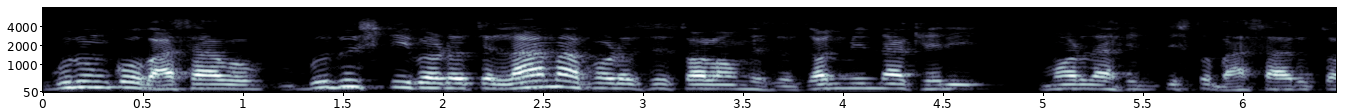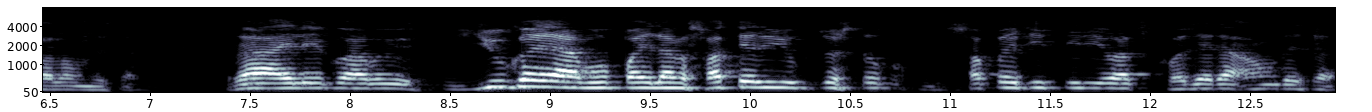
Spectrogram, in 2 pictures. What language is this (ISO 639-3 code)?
nep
